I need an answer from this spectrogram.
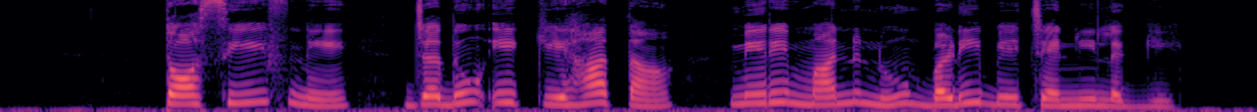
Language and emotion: Punjabi, neutral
